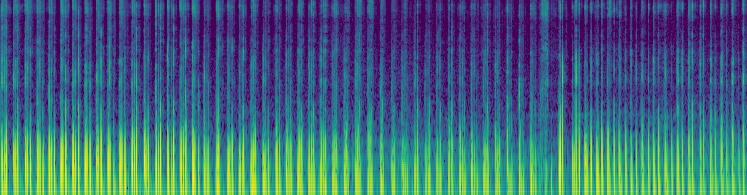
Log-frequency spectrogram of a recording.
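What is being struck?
Round cork lid.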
